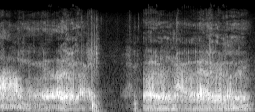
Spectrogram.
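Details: Valley Bulldog Archie, a male aged just over three, snarling and growling in play; a rough, throaty growl nearly two seconds long, a short silent break, then another long rumbling growl.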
